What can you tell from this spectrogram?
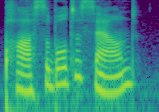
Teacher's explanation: the word two is definitely reduced to the schah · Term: reduced to the schwa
